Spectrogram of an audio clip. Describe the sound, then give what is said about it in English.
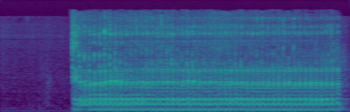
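A loud rolled-tongue imitation of a jackhammer or drill: a steady, buzzy tone lasting about two seconds, rapidly pulsing with a fast rattling flutter, starting abruptly and stopping cleanly, with no talking. “Now, there's another type of trua, which is you make the sound as if you were trying to pretend you were a jackhammer or a drill.”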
